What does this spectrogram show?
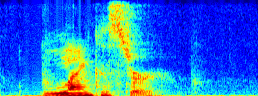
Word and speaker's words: Lancaster: yet um and i said it wrong it's lancaster i was at quilt con and i was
